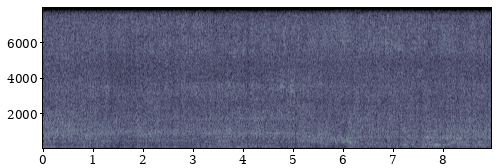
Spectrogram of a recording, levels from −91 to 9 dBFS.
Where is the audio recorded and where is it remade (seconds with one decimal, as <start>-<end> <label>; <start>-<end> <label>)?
0.0-1.1 recorded; 1.1-1.6 remade; 1.6-5.4 recorded; 5.4-6.2 remade; 6.2-9.0 recorded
